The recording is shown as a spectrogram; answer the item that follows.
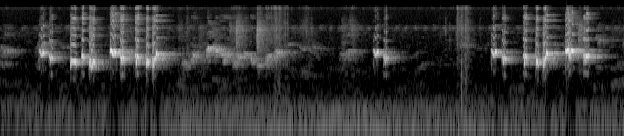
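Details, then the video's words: Yellow-vented bulbul giving its long rapid lure song in the morning: chattering bursts of liquid, slurred whistles, a quieter warbled passage, then another energetic burst. Low mechanical rumble in the background. "LIVE PAGI JOGJOG TRUCUK NGEROPEL NEMBAK NGALAS"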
